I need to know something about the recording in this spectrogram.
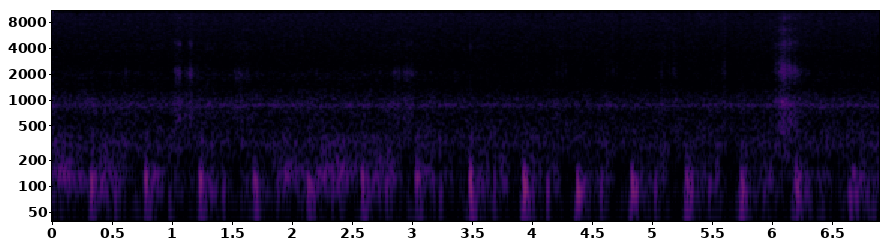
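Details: Heartbeat recorded during compression, with pressure against the chest: faint, fairly regular low thumps under a steady background hum, at a slightly slow rate.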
